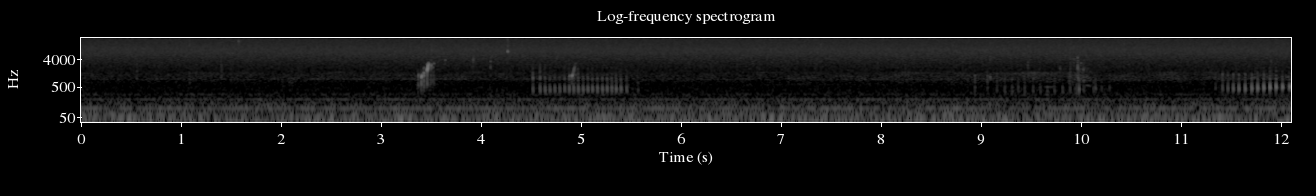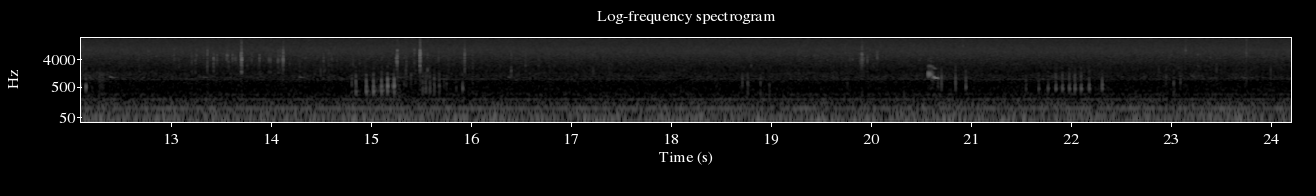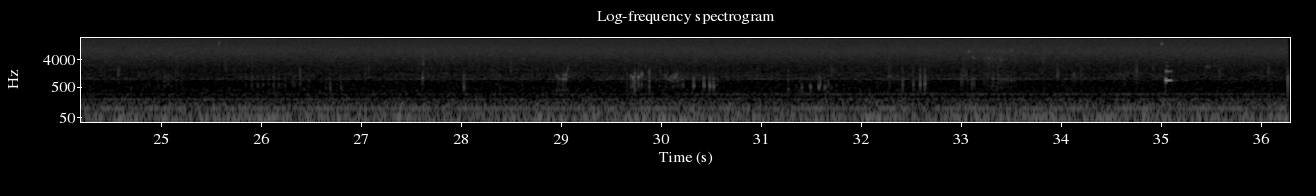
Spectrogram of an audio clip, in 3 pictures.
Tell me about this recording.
common frogs and common toads in a garden pond ... xlr sass on tripod to zoom h5 ... time edited extended unattended recording ...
